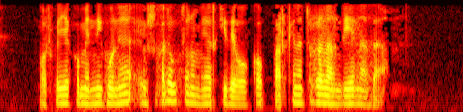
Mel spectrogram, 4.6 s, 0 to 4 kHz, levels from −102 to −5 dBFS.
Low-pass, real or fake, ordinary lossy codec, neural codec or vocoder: 3.6 kHz; fake; AAC, 16 kbps; vocoder, 22.05 kHz, 80 mel bands, Vocos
